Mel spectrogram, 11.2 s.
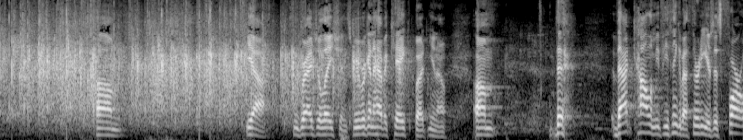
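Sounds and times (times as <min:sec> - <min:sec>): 
audience applause: 0:00.0 - 0:06.3
speech: 0:01.4 - 0:01.9, 0:03.7 - 0:07.6, 0:08.2 - 0:08.6, 0:09.2 - 0:11.1
laughter: 0:07.2 - 0:08.8.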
